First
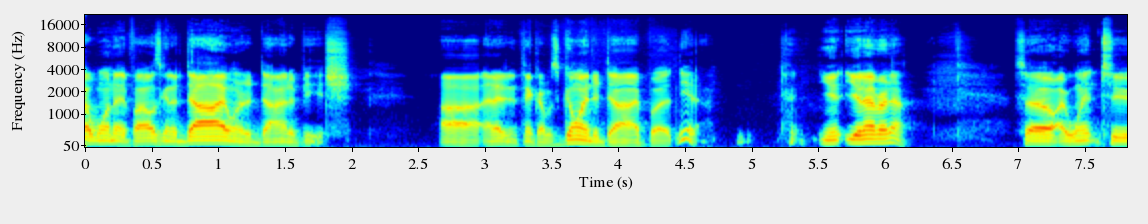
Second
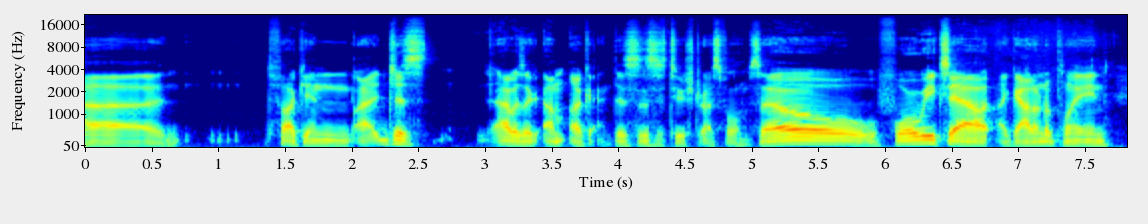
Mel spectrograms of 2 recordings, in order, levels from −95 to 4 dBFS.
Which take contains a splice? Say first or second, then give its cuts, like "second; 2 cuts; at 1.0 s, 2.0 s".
second; 1 cut; at 2.0 s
